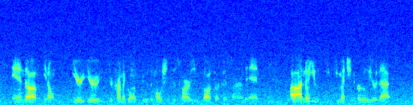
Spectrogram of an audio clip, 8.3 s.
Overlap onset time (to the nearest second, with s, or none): none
